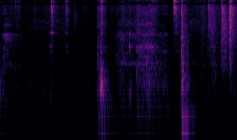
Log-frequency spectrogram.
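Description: Knocks and clunks of tools and parts being handled and set down in a workshop. A sharp knock about two seconds in is followed by a moment of rummaging and scraping, then comes the loudest, heaviest thump about three and a half seconds in, with a few light clicks near the end.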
